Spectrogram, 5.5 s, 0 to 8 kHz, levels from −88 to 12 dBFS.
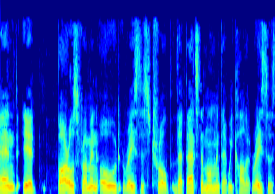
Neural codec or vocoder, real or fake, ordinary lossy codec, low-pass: vocoder, 22.05 kHz, 80 mel bands, WaveNeXt; fake; MP3, 32 kbps; 7.2 kHz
